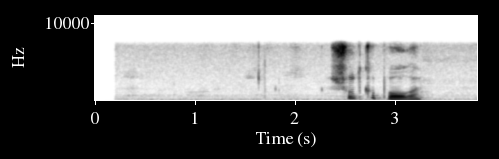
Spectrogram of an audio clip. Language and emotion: Russian, neutral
